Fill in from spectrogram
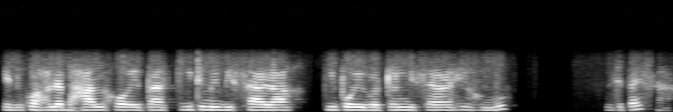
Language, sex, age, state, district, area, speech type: Assamese, female, 18-30, Assam, Dibrugarh, rural, conversation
